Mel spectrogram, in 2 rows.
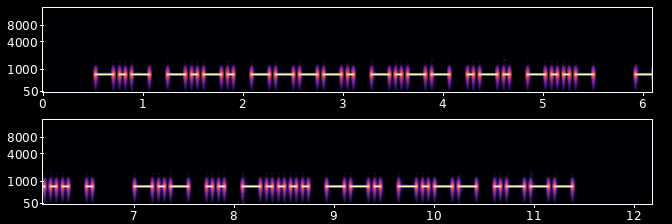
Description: Morse code, heard as a keyed tone, about 20 wpm, 700 Hz. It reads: KC9YRX DE KI6GYJ
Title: USA Callsign DE Callsign 20wpm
